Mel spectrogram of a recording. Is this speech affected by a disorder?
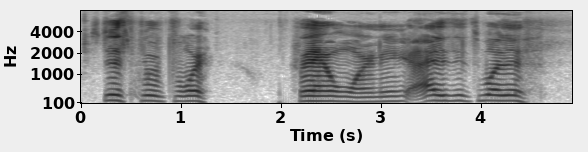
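Yes: cerebral palsy; cannot walk, uses wheelchair.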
